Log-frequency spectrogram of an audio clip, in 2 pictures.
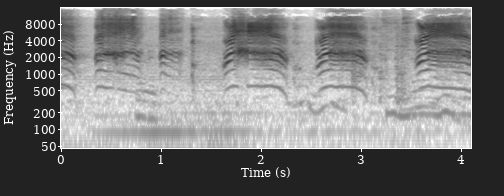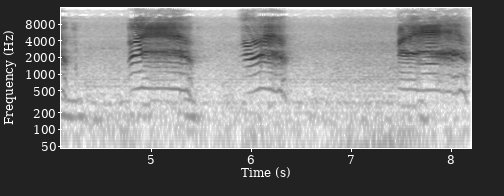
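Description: Newborn baby crying: a string of short, high-pitched wails, about one a second.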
